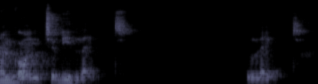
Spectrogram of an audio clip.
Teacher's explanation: the intonation really falls at the end of the sentence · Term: falling intonation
